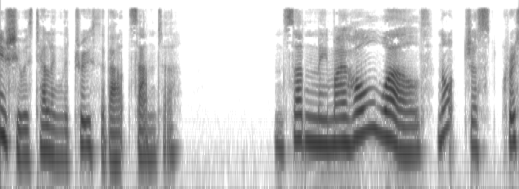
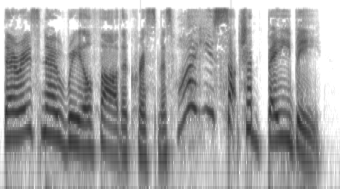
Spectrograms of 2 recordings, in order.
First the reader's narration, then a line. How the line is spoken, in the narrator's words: snapped my sister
